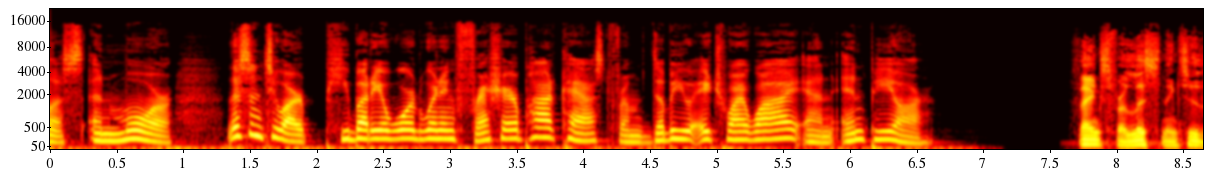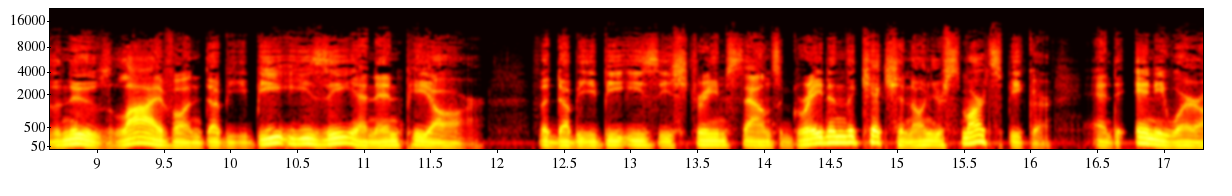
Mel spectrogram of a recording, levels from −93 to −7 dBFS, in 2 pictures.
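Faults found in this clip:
No faults found in review.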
